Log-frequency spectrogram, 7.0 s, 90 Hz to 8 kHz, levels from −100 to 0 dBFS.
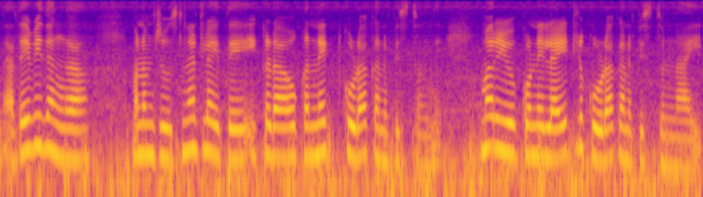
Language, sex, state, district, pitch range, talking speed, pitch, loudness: Telugu, female, Telangana, Mahabubabad, 215-245 Hz, 120 wpm, 225 Hz, -16 LUFS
